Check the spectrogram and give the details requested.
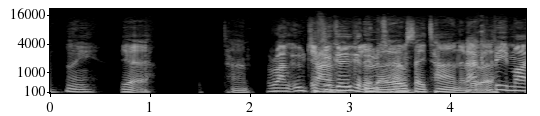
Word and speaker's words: orangutan: and then I'll say orang-utan. everyone says orangutan, don't they? Though? Yeah, we was all brought up to say orangutan. But it's just 'cause wrong.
